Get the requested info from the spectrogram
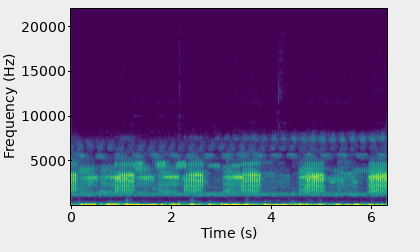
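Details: Frogs croaking in a short stretch of rapid, buzzy pulse-bursts, each lasting about half a second with brief gaps between, some faint clicks in between, all over a steady low droning hum.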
